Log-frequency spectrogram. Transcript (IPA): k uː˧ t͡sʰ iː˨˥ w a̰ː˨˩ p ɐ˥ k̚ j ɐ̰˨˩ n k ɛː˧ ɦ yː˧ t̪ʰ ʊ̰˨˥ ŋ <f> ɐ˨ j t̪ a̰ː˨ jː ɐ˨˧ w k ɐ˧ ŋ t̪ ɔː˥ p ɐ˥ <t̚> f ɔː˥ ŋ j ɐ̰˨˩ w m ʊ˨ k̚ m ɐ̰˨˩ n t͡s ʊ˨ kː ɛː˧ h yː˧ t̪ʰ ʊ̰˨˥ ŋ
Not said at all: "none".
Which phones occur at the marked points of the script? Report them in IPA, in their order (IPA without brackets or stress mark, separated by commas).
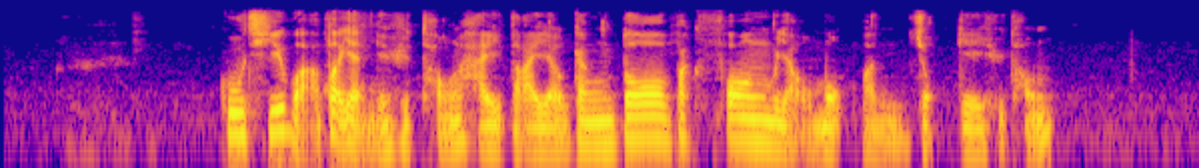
h, k̚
